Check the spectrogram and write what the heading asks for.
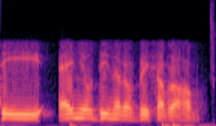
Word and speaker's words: Avraham: You had to make underline, because when God says to Avraham, Avraham, then we want to make sure that everyone pronounces the proper way, Avraham.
